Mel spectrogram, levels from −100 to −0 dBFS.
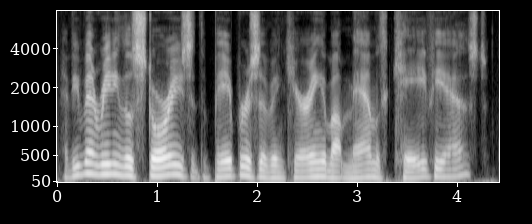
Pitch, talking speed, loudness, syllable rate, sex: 130 Hz, 230 wpm, -16 LUFS, 6.0 syllables/s, male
